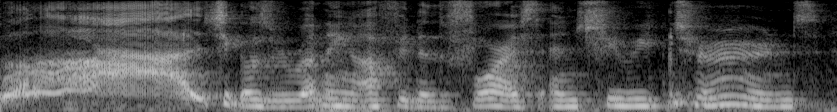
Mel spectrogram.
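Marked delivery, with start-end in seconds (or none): 0.0-1.0 scream of pain. Retold or imitated. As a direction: shriek as the nose is cut. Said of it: "And Shurpanaka goes".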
